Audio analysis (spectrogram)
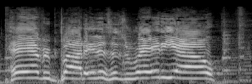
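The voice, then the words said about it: Shouted radio announcer voice. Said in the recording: “radio voice? ... Yeah, I have to shout it past the microphone”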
